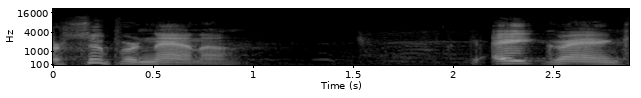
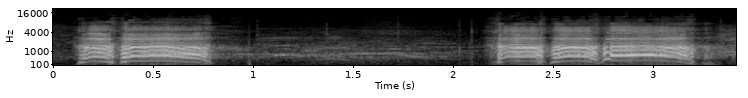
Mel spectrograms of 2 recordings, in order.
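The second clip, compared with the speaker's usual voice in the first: loud, high, shouted "ha, ha, ha"; deliberate exultant laugh; 12 semitones higher, 13 dB louder, slower than usual. Shown as a demonstration. Preacher rejoicing before the congregation, deliberate exultant laugh. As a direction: belt out a laugh of praise. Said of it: "Practice laughing for a few minutes".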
